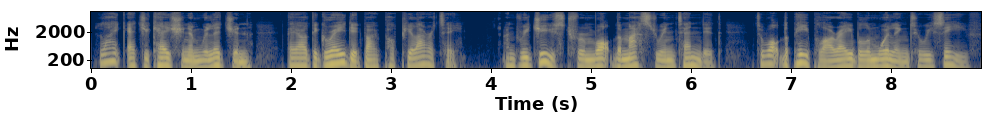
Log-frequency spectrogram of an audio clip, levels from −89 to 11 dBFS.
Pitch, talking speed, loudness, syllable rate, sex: 115 Hz, 175 wpm, -19 LUFS, 6.4 syllables/s, male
